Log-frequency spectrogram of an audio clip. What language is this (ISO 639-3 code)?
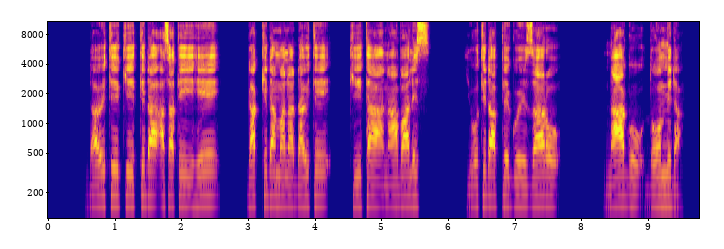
gmv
